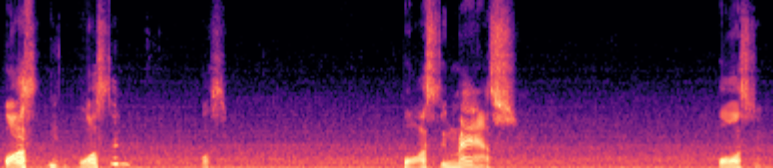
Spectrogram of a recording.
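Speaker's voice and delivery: broad Boston vowels, pitch jumping about; mock Boston accent. Teasing Sean who lives outside Boston, Boston accent. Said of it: "when you live just outside of Bos".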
